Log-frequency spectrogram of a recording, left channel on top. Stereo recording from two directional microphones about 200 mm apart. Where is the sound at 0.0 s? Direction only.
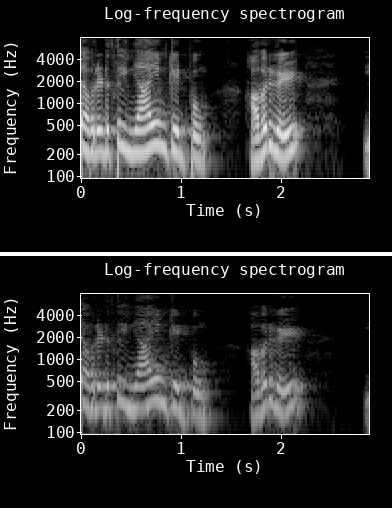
40° left (ahead or behind).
